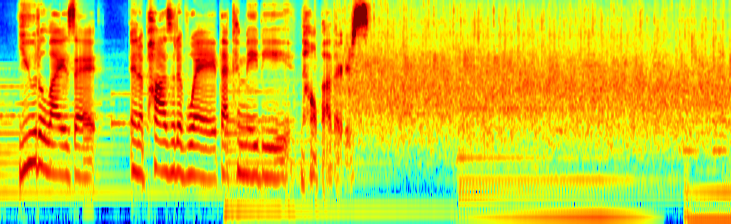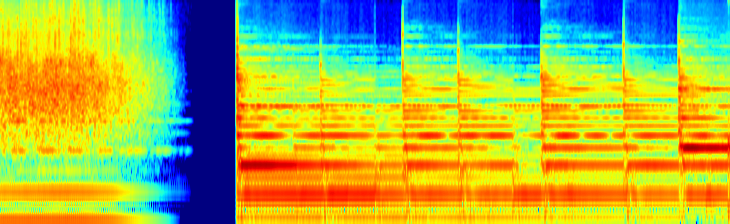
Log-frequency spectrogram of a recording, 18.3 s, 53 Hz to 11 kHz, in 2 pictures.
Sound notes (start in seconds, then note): 4.2 applause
